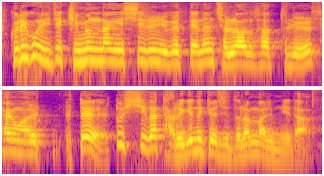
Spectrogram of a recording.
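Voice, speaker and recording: A middle-aged man giving a Korean exam-prep lecture, emphatic and scolding, repeating phrases and often clearing his throat. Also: high-pitched, animated, fairly quick.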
